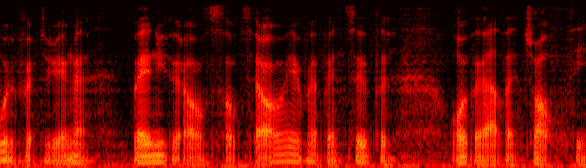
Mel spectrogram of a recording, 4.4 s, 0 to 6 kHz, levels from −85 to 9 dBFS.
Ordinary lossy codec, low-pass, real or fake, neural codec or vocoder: none; 5.4 kHz; fake; autoencoder, 22.05 kHz, a latent of 192 numbers a frame, VITS, trained on many speakers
